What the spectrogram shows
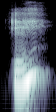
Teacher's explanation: this is an open mid front vowel sound so our mouth is a little bit more open the tongue again is lower and then really at the bottom here the open vowel sound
